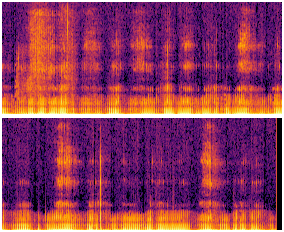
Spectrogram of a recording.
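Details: Loud, close purring from a house cat, deep vibrating rumble pulsing with breathing roughly every second, ending abruptly at eleven seconds.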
